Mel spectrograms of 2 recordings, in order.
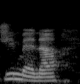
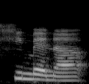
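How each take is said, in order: First: The name is said with an English accent. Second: The name is said with a Spanish accent. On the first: The speaker calls it wrong. "is not Jimena" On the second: The speaker calls it right. "es Jimena González"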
